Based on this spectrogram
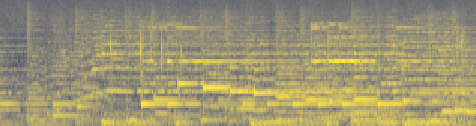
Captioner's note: shop bell jingles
